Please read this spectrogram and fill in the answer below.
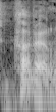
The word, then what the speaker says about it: Qatar: Now there's Saudi Arabia for some years now, and Qatar, that's the pronunciation of it, by the way. People say, how do you pronounce that thing? Qatar? Qatar. No, it's Qatar, like the insect repellent there.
